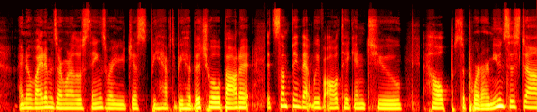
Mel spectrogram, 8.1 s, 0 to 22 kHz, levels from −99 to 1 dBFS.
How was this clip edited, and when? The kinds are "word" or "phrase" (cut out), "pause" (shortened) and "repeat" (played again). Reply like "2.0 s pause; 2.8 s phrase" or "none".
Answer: 3.8 s pause; 6.3 s pause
